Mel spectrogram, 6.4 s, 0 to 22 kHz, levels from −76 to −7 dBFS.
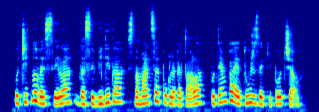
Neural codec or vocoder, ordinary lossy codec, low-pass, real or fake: none; none; 19.8 kHz; real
